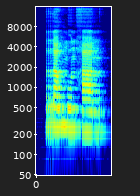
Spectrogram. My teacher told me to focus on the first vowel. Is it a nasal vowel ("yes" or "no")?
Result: no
